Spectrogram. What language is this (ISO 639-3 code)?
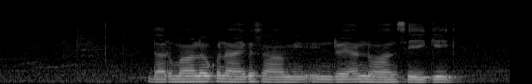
sin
